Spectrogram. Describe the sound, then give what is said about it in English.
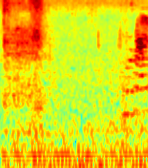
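A cat named Gizmo meows twice in quick succession, the cries short, with a steady low background hum underneath and no one speaking. “I said the cat would come, didn't I? Let's just let him in.”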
